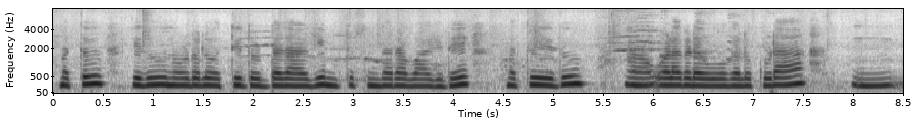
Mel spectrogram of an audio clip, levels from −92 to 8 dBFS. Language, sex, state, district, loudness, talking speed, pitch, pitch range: Kannada, female, Karnataka, Koppal, -15 LUFS, 105 wpm, 215 Hz, 205-225 Hz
